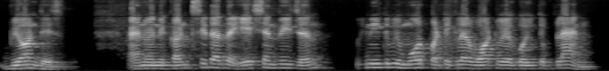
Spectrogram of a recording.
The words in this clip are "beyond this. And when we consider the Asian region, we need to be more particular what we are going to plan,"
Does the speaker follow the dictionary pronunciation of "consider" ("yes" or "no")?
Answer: yes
